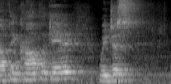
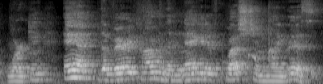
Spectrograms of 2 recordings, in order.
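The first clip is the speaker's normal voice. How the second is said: ordinary delivery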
